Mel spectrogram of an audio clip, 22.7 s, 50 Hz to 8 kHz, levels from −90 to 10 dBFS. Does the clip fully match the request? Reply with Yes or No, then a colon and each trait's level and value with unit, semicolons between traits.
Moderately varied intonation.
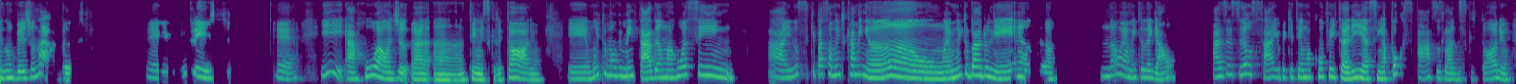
No: wide, 6.0 semitones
